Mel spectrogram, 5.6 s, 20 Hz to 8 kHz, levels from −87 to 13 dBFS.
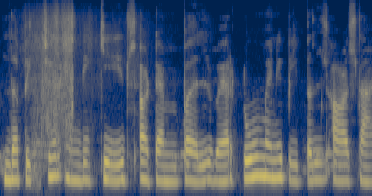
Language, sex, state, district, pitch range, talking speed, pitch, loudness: English, female, Maharashtra, Mumbai Suburban, 185-215 Hz, 130 wpm, 200 Hz, -17 LUFS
